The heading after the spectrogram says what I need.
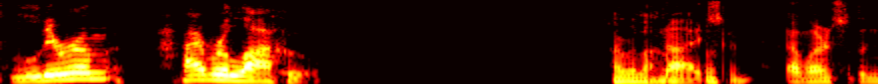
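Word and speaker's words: Lirim Hajrullahu: Well, if you want the correct pronunciation of the name, it's Liram Hajrullahu.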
